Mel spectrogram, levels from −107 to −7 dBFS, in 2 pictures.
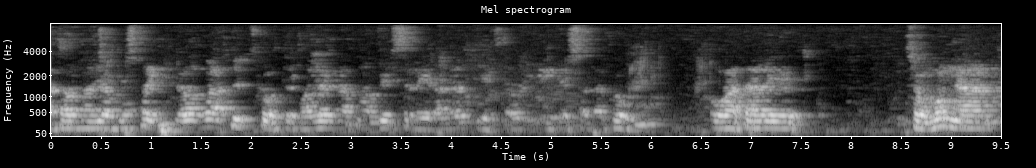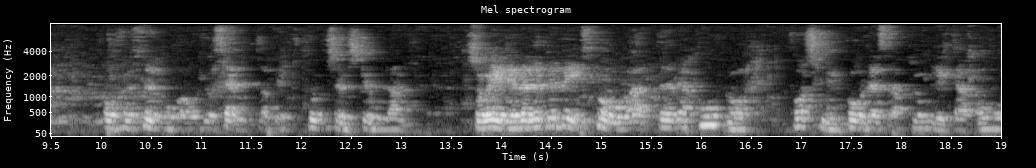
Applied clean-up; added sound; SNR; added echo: classical method WPE with log-MMSE.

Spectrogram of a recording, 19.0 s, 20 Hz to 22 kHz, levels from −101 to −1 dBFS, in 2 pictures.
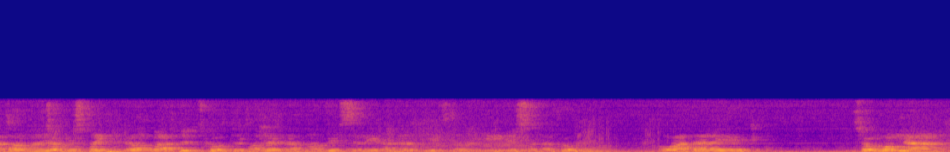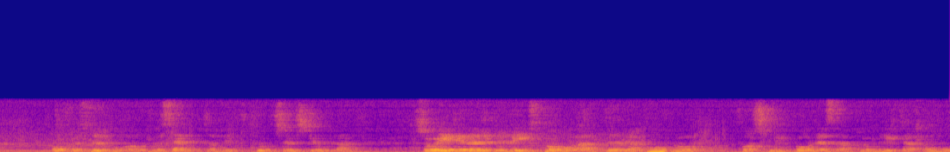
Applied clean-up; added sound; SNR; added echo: none; Motorcycle; 17 dB; reverberation time 0.6 s.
